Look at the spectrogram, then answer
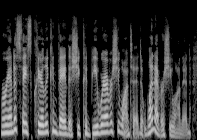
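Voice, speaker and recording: A woman podcast host reading fan fiction aloud as an expressive story narrator. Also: mid-range voice, fast, no room sound, studio quality.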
